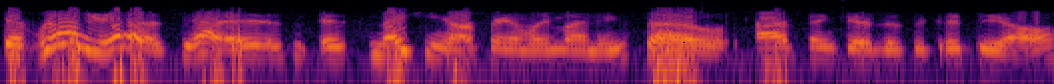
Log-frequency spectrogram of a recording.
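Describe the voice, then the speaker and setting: A woman with a Louisiana accent speaks at a medium pitch and a moderate pace. Her pitch swings very widely, and she hardly pauses. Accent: Southern US, Louisiana. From US South, Louisiana. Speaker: coupon blogger. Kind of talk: casual radio interview.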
